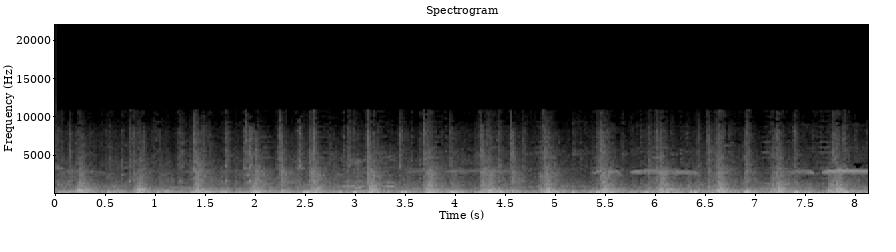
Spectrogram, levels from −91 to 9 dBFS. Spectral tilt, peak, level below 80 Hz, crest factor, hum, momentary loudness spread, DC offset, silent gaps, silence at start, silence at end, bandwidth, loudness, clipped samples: -7 dB/octave; -10 dBFS; -40 dBFS; 16 dB; none; 4 LU; under 0.1%; none; 0 s; 0 s; 11 kHz; -27 LUFS; under 0.1%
